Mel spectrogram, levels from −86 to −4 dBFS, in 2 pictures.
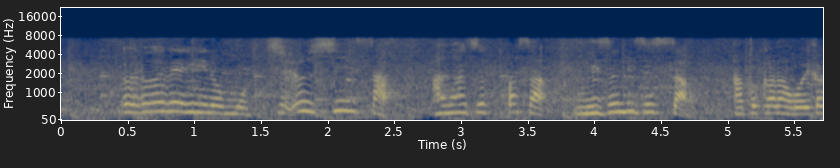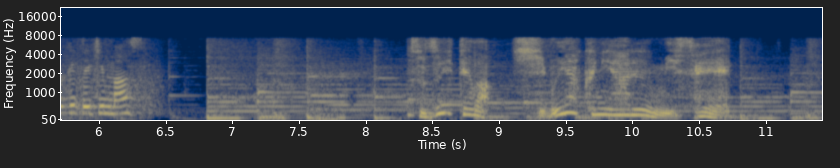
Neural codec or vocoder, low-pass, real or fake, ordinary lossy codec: vocoder, 44.1 kHz, 128 mel bands, Pupu-Vocoder; 7.2 kHz; fake; none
